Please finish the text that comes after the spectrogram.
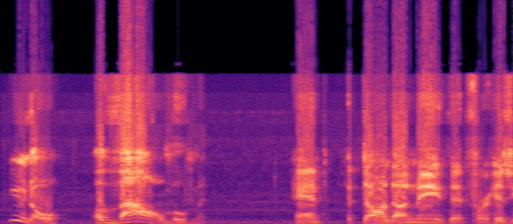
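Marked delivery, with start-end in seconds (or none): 0.1-2.1 put-on high old man voice, in earnest; serious little old man. Old patient earnestly repeating it to his nurse, little old man voice. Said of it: "he was really serious".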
